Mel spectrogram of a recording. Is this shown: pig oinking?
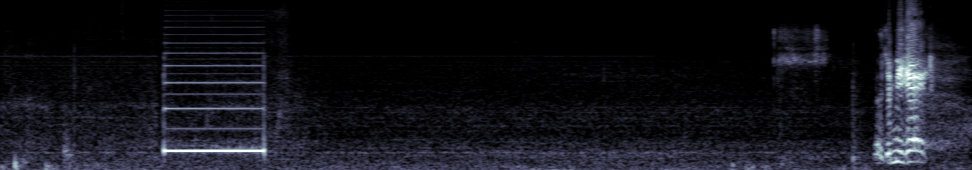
no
